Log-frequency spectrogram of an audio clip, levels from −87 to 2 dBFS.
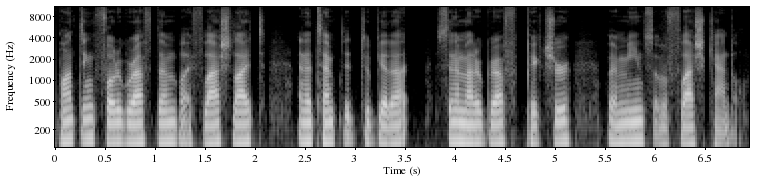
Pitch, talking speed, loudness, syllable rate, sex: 120 Hz, 155 wpm, -19 LUFS, 5.5 syllables/s, male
